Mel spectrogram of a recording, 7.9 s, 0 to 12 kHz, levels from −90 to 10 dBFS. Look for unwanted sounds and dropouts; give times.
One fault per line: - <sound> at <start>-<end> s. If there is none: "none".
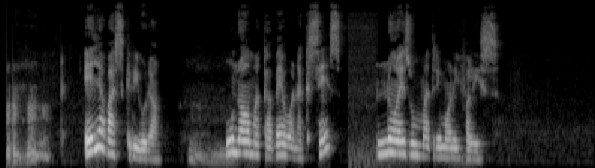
none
